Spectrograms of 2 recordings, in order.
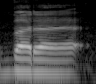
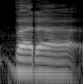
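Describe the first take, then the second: No difference in how they are said.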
